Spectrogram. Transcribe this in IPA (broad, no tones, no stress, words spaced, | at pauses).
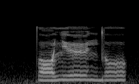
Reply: t̪ɔlʲøːndo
